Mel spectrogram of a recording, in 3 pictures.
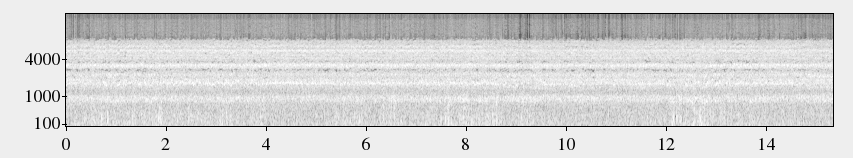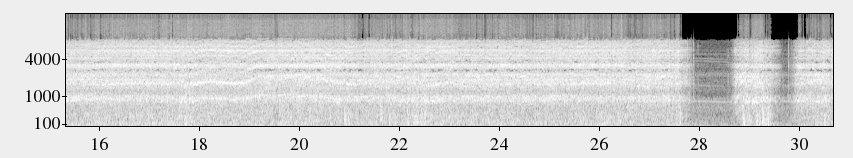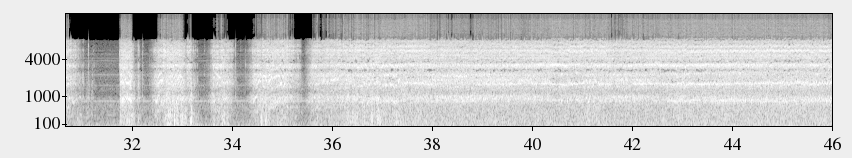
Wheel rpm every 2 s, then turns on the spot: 230, 240, 230, 230, 230, 230, 230, 230, 230, 260, 230, 220, 230, 140, 80, 50, 70, 100, 220, 230, 230, 220, 210.
none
